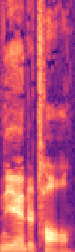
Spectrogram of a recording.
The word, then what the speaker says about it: Neanderthal: Is it Neanderthal or Neanderthal? I feel like there's some current debate here. – Yeah, I mean, it is Neanderthal, right? That would be the correct pronunciation.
